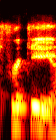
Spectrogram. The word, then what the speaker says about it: Fricke: Fricke. I pronounce the E on the end.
